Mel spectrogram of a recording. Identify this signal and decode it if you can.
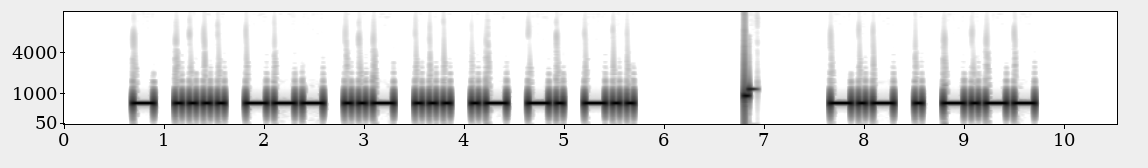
Morse code, heard as a keyed tone, about 17 wpm, 700 Hz. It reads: THOUSAND KEY
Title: Sentences from Top 600 Words - New Word Drill - 17wpm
